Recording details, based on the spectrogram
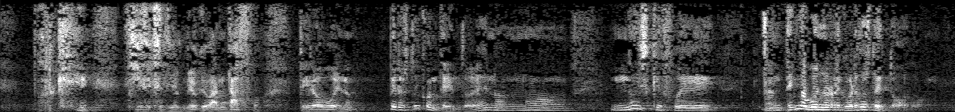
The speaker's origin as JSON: {"language": "Spanish", "town": "Elche", "region": "Valencian Community", "country": "Spain", "tie": "born or raised there", "said": "Yo nací en Elche, sí."}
